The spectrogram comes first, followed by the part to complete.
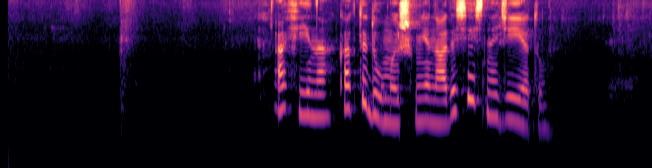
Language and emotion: Russian, neutral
